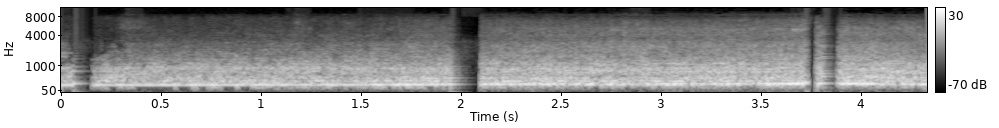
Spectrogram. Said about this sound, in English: Somebody's got a truck in the background, you need to mute.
